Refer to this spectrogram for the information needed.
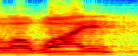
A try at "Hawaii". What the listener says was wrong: There's a lot of difference. One is pronounced with a V and the other with a W.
